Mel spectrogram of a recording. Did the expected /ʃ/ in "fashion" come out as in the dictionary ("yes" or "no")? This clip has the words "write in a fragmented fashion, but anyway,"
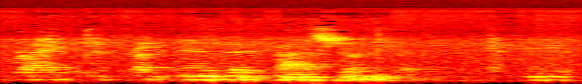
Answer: no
